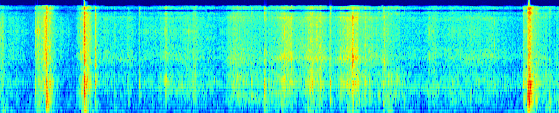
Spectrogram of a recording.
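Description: A metal spoon chopping and scraping through powdered detergent ingredients to break up clumped borax: crunchy scraping with two sharp knocks in the first second and another at the very end.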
